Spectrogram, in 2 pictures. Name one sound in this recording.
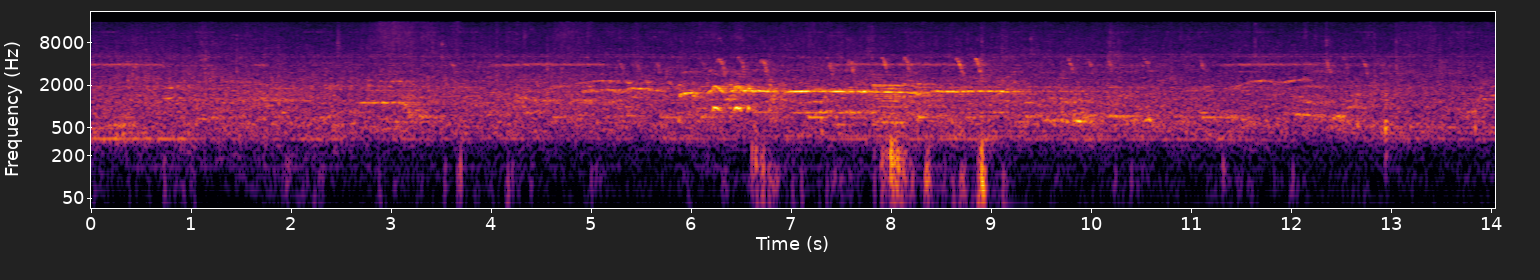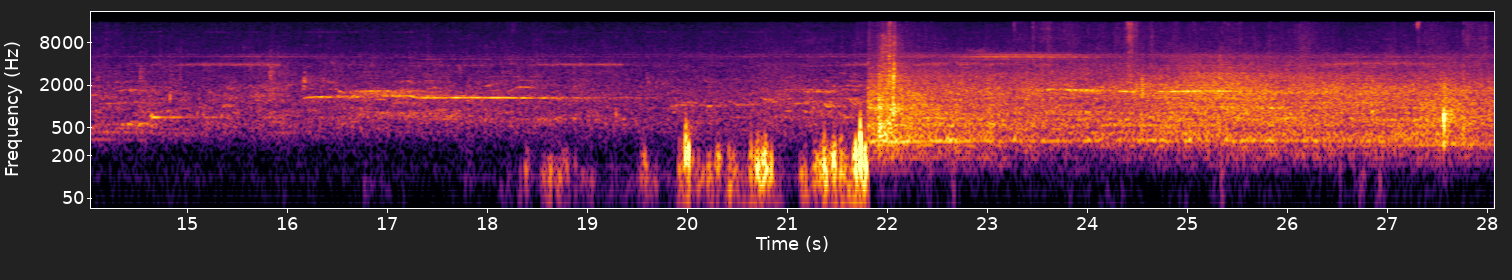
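Carrot leaves rustle as a woman sorts carrots by hand.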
